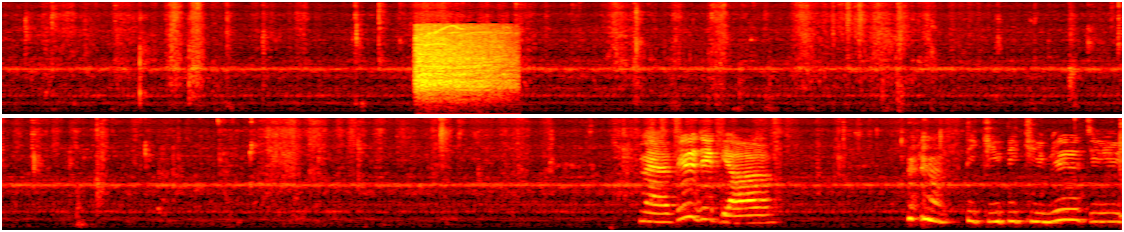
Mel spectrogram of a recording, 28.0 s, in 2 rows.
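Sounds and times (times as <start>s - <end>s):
people chewing: 0.2s - 5.1s, 7.2s - 22.0s.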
